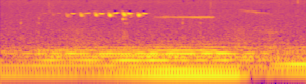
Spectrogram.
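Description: A male yellowhammer, a yellow bunting, sitting on a telephone wire by a road sings a quick run of about seven thin, high notes ending in one longer drawn-out note, fairly faint and distant above a steady low rumble.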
